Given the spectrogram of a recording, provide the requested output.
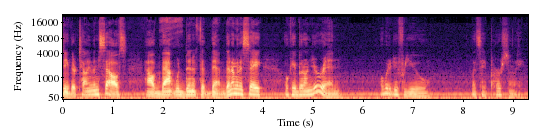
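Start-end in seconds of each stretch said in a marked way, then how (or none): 4.4-9.2 lower, quieter, concerned tone. Showing what to say next, in a lowered, concerned tone. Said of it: "you lower your tone into that concern tone".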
